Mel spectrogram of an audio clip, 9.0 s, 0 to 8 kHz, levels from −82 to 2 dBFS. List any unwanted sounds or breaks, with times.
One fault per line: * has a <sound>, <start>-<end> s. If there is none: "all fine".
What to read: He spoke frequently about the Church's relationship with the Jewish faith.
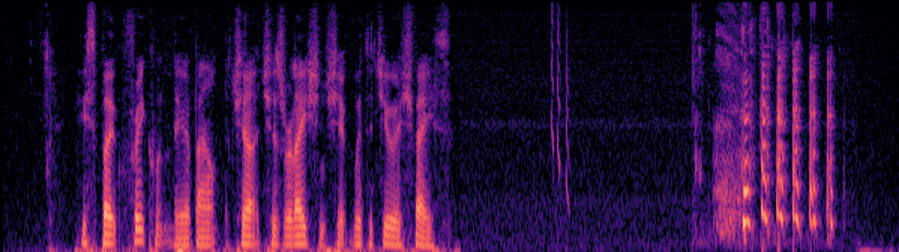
* has a chirp, 5.5-5.7 s
* has a laugh, 6.9-8.5 s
